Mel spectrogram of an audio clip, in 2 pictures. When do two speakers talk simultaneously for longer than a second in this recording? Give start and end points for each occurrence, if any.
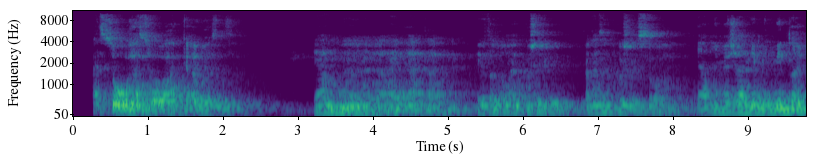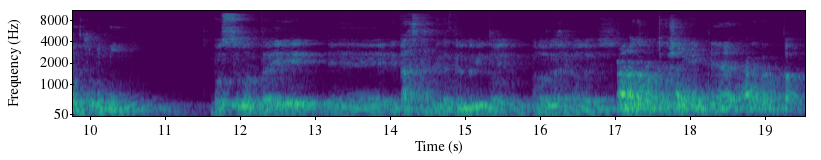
none

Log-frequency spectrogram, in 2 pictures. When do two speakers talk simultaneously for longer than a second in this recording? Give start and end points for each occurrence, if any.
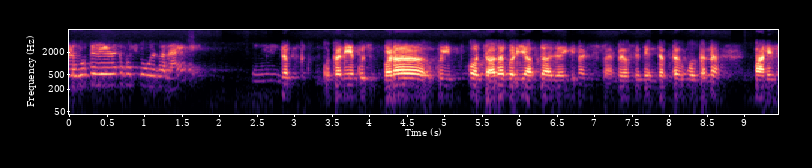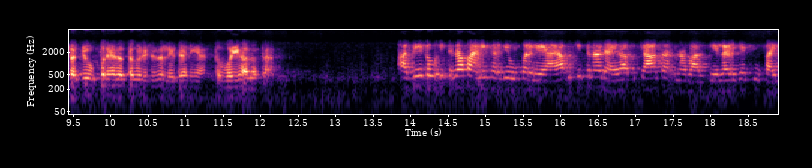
none

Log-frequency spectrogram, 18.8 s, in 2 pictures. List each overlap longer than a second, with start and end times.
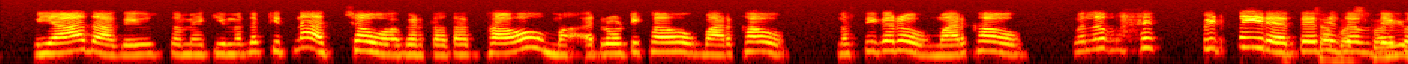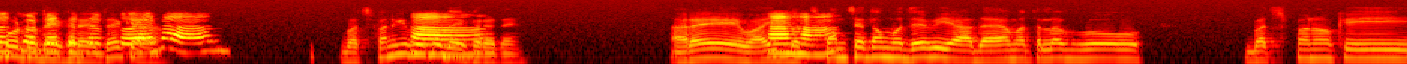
8.8-10.4

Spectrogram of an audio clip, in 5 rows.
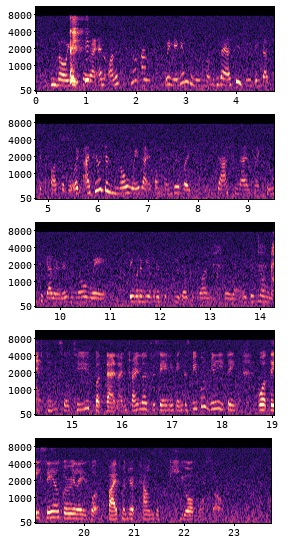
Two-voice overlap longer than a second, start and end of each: none

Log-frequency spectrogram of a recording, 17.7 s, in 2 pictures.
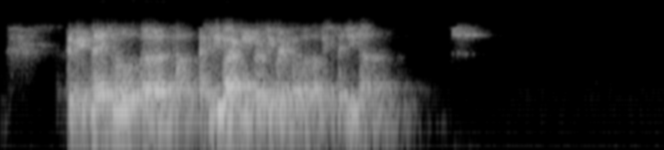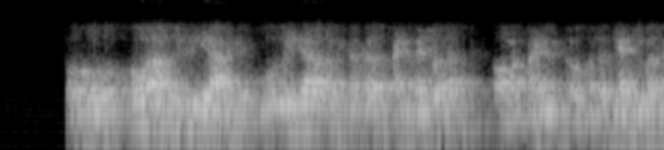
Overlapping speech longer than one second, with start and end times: none

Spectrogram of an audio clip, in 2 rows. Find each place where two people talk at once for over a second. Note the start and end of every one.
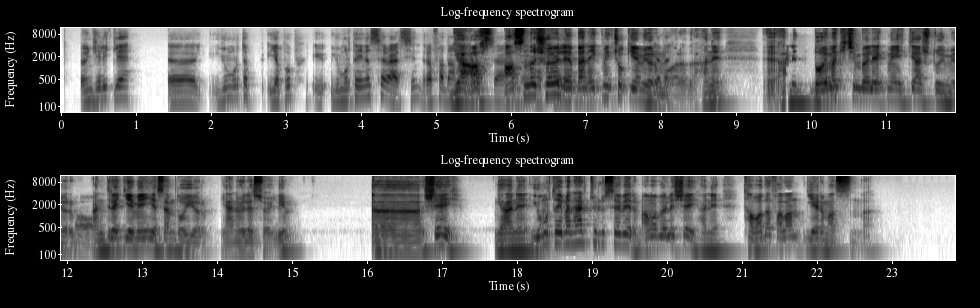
5.2-7.2

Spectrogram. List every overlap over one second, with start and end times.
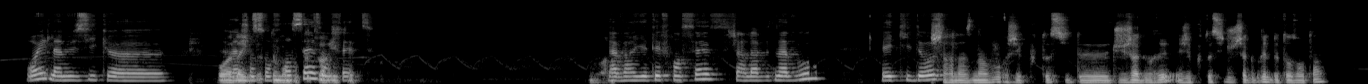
2.2-3.5

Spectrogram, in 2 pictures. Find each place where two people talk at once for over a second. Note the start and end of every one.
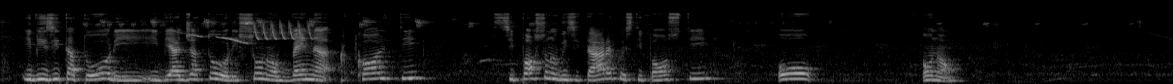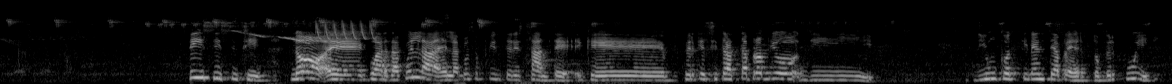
none

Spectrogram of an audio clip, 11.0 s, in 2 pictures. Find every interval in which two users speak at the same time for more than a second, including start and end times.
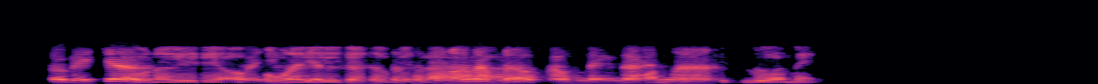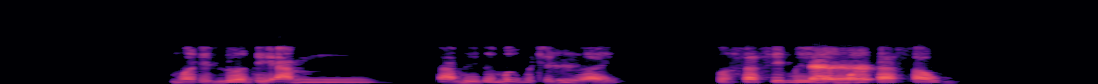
1.2-2.7

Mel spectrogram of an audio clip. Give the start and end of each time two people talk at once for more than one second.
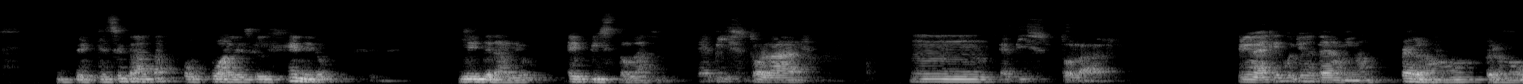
none

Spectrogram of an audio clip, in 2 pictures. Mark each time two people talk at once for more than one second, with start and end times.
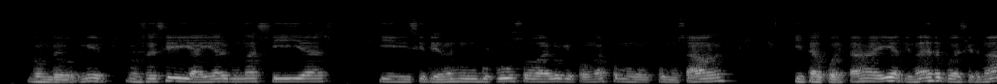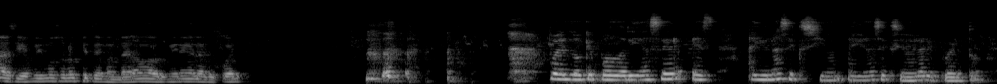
none

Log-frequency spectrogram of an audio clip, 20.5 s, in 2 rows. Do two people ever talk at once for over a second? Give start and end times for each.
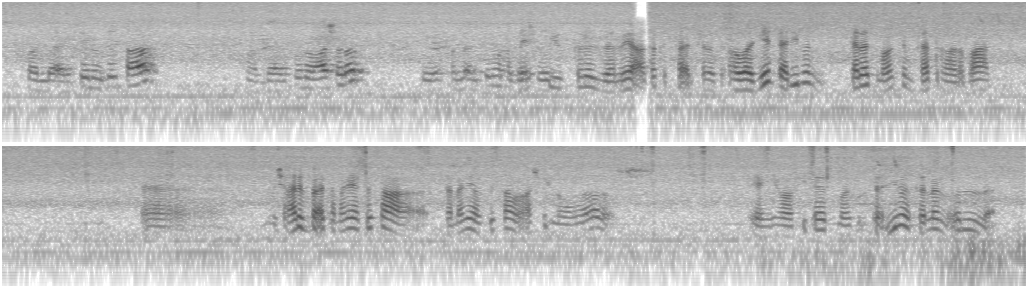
none

